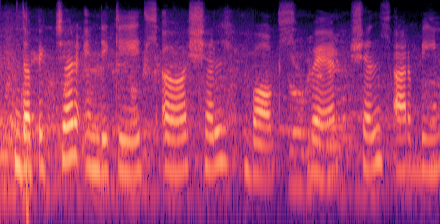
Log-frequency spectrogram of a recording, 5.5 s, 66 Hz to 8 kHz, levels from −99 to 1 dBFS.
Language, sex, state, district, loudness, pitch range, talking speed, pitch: English, female, Maharashtra, Gondia, -20 LUFS, 200-225 Hz, 120 wpm, 210 Hz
